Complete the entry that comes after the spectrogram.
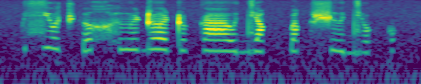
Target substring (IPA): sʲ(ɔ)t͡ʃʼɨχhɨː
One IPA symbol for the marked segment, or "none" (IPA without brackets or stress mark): ɔ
